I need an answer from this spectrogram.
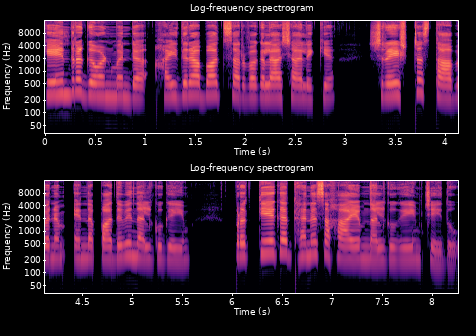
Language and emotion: Malayalam, neutral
